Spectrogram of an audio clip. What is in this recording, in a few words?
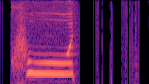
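"kut3", Cantonese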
